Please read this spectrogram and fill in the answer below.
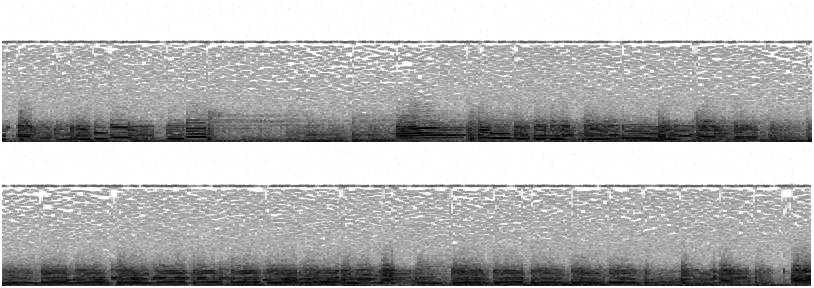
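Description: Electric blues band playing an instrumental passage between vocal lines: guitar over a steady rhythm, with a lead line that slides up and down in pitch and repeats a short figure near the middle.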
